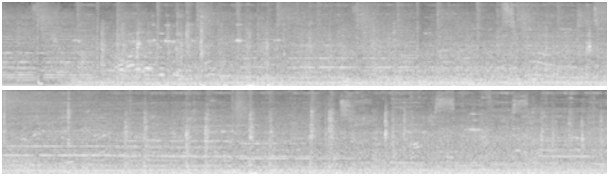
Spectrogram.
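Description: A small toy train in a park rumbles and clatters steadily close by for the whole stretch, with people talking over the running noise.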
